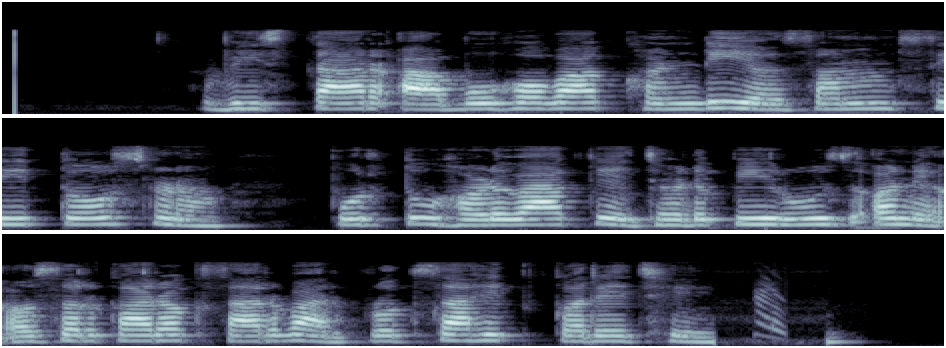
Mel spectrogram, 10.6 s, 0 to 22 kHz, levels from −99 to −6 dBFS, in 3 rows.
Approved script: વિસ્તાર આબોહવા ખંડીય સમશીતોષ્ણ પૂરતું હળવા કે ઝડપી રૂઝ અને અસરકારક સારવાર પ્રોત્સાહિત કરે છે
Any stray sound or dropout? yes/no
yes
